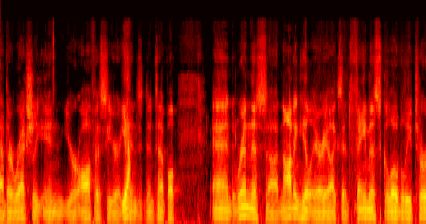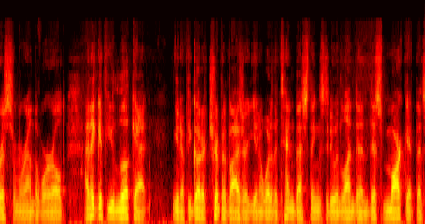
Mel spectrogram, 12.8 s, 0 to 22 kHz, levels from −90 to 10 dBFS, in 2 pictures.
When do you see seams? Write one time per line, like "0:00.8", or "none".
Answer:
none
